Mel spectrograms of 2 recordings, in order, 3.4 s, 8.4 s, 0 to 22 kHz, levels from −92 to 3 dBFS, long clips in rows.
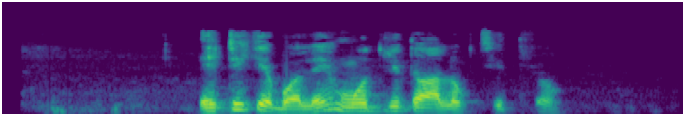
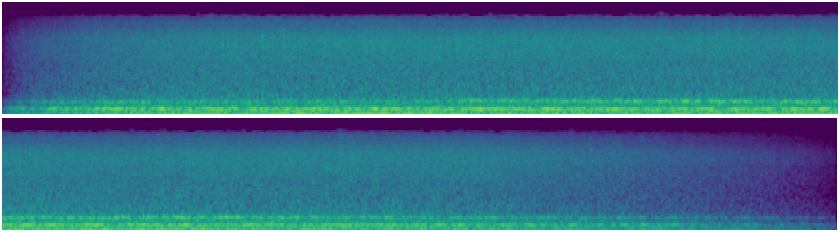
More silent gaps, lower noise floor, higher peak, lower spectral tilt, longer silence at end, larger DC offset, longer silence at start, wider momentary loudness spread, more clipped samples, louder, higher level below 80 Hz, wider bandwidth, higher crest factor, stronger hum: neither; first, -56 dBFS vs -47 dBFS; first, -2 dBFS vs -8 dBFS; about the same, -6 dB/octave vs -5.5 dB/octave; first, 0.65 s vs 0 s; second, under 0.1% vs 2%; first, 1 s vs 0 s; first, 20 LU vs 11 LU; neither; first, -16 LUFS vs -24 LUFS; second, -58 dBFS vs -28 dBFS; second, 7.8 kHz vs 13.5 kHz; about the same, 18 dB vs 14 dB; neither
